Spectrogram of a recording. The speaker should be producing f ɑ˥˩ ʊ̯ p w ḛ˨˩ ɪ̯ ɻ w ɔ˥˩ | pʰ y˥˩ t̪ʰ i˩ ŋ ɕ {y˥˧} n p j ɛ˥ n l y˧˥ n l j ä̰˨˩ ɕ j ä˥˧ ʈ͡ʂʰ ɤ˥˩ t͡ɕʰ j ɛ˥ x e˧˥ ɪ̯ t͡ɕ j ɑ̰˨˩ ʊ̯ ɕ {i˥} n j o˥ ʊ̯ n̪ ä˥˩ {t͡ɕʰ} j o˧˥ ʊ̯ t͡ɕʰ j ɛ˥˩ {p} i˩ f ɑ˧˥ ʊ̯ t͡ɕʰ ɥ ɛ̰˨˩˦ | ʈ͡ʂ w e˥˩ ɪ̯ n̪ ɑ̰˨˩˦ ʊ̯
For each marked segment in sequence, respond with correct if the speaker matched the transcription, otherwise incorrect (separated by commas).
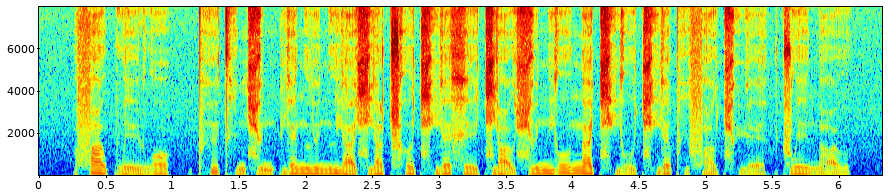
incorrect, incorrect, correct, incorrect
